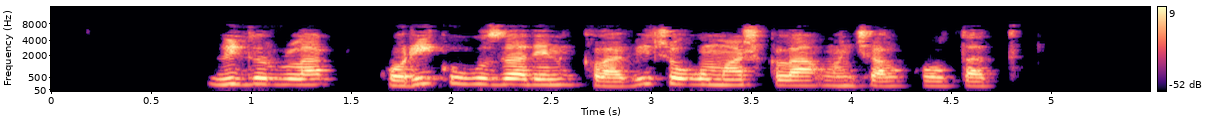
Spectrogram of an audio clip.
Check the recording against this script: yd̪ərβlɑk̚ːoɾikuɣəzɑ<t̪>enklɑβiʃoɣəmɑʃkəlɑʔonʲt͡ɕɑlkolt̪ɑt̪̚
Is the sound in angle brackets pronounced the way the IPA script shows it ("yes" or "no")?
no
